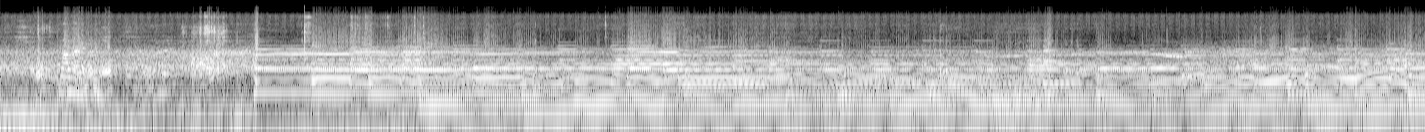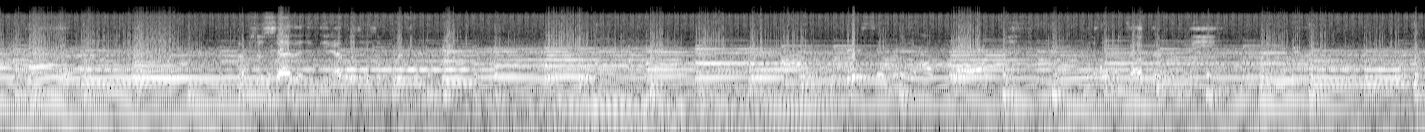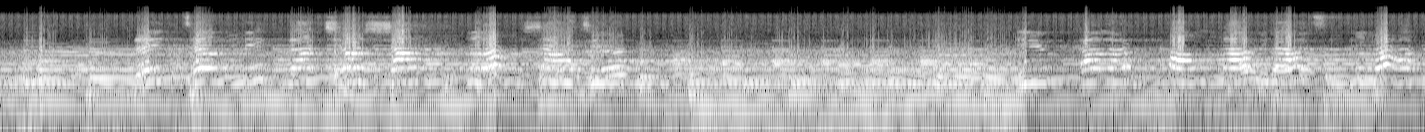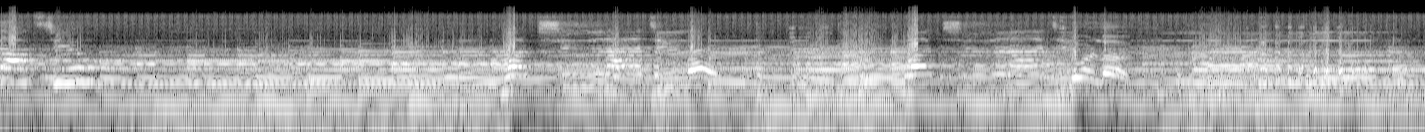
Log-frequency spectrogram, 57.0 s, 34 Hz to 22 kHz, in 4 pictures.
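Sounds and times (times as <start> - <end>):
electric guitar: 0.0 - 57.0
sustained band chords: 2.4 - 57.0
woman singing: 6.1 - 7.2, 29.8 - 35.1, 38.6 - 44.0, 46.6 - 50.1, 50.8 - 56.9.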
